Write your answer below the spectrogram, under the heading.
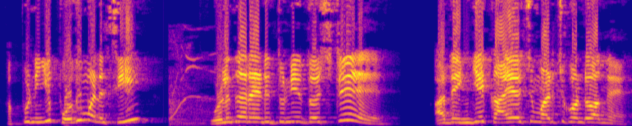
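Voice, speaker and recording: A protective young village mother argues in a Tirunelveli accent, as a woman voices her in a cartoon. Her voice sits very high and moves fast. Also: a bit bright, slight background noise. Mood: bossy. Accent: Tirunelveli Tamil. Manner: argumentative, protective. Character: quarrelsome young mother, daughter-in-law.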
